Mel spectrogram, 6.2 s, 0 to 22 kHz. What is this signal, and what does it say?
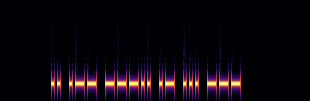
Morse code, heard as a keyed tone, about 20 wpm, 700 Hz. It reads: IW8ASO
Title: DXCC-100 Call Signs - 6 Characters - Repeated 2x - 20wpm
